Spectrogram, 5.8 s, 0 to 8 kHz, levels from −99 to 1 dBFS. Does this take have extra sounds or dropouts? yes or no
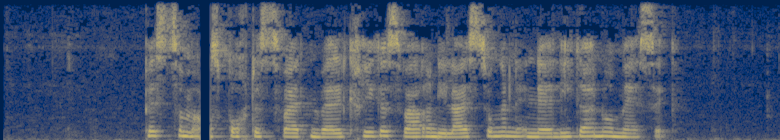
yes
